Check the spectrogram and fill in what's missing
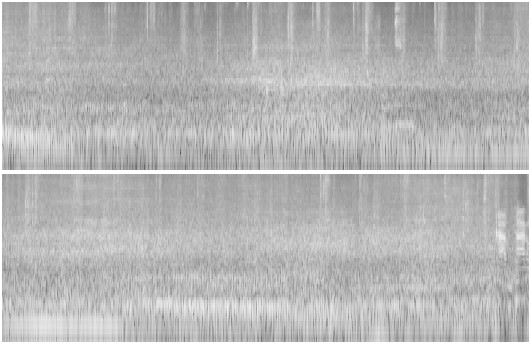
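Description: Road traffic on a street being crossed, with cars and motor vehicles rumbling past steadily and close by, a constant roadway roar throughout, while people talk now and then over the noise.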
